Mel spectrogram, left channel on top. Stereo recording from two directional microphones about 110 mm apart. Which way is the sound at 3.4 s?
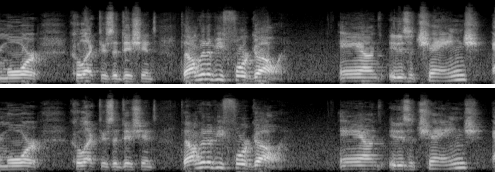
15° left (ahead or behind).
